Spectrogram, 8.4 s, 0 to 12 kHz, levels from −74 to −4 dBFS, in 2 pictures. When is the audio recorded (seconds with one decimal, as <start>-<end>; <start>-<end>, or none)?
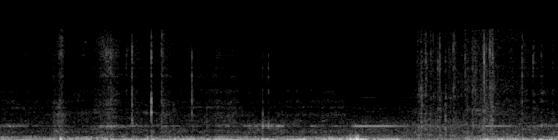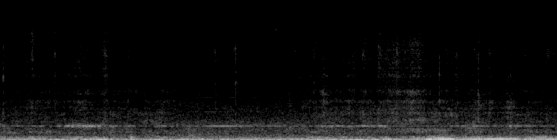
2.6-3.9; 5.5-6.5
